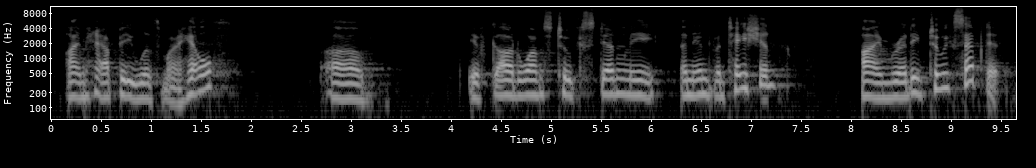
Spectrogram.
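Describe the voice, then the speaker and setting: A woman's fairly low-pitched voice with a West Coast accent, dark and mellow in tone, at a fairly slow pace with long, frequent pauses. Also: ordinary pitch variation. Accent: American West Coast. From Northern California. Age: 90s. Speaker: oral history interviewee. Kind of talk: interview; narration over photos. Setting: museum auditorium.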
